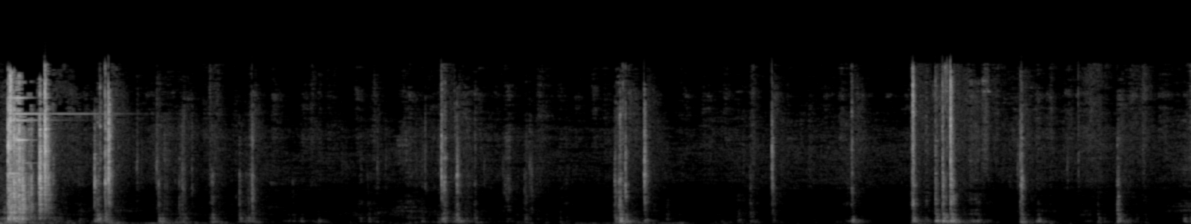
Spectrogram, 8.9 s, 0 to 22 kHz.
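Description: Irregular light clicks and rattles of a 1958 AMC Rambler's throttle linkage being handled and moved by hand, loudest in the first second.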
